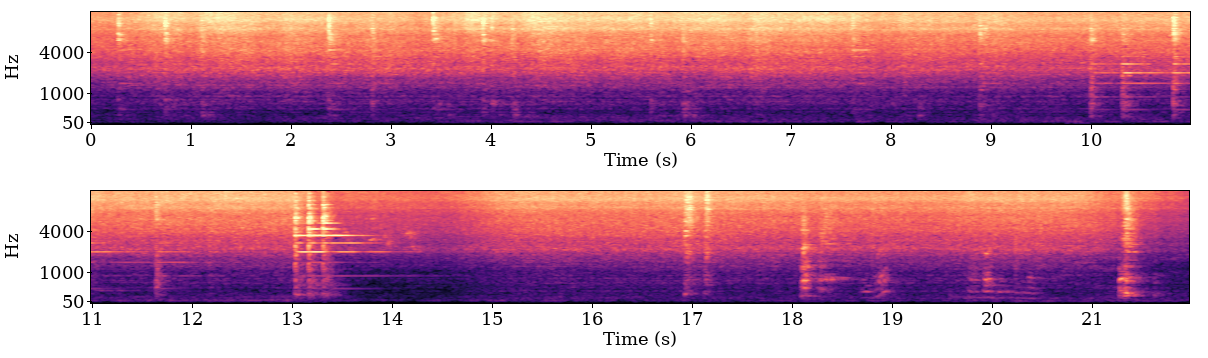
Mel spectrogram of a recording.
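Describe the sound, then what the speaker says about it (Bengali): Bottle gourd peel fries in a pan with a continuous hiss and sizzle while a spatula stirs and scrapes, giving scattered clicks and knocks; a brief dip follows a louder clatter before the sizzling resumes. "নেড়ে চেড়ে মিশিয়ে দিচ্ছে।"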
